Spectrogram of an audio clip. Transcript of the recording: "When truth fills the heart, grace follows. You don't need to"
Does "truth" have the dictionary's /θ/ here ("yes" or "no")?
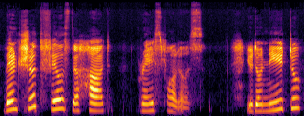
no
